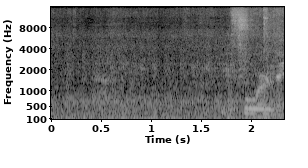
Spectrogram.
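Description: Steady low room hum with no distinct event.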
